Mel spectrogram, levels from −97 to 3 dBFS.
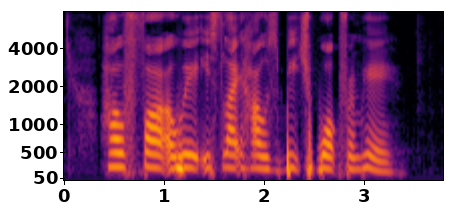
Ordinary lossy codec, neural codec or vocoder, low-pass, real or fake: none; none; none; real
